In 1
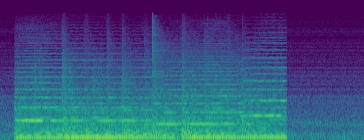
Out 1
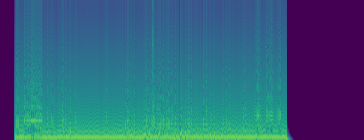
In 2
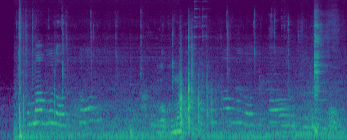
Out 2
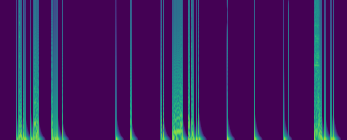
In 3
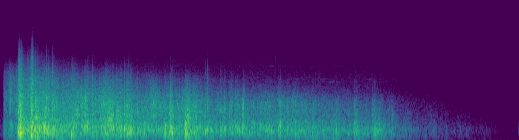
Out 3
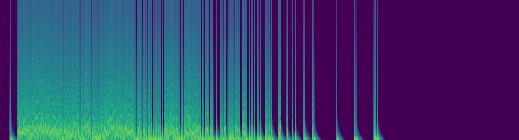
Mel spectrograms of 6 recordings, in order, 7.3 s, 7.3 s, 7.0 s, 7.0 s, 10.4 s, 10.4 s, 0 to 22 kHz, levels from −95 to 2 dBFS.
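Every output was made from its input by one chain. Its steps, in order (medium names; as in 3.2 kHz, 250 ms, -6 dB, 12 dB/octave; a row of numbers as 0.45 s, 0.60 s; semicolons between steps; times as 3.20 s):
FFT band-reject 610–3500 Hz; treble shelf 2.8 kHz +10 dB; Schmitt trigger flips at -28.5 dBFS; normalise loudness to -24 LUFS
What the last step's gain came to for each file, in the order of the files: +3.0 dB, +19.0 dB, +6.0 dB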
